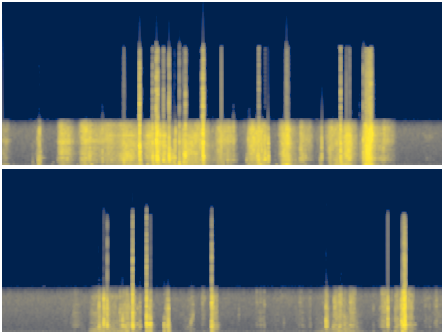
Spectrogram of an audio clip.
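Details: Wild American black bear up close at a trail camera in New Brunswick, Canada, sniffing loudly: rapid clusters of breathy, rough bursts for about six seconds, a quiet pause, then further shorter bouts of sniffing and scraping.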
